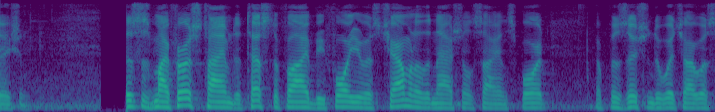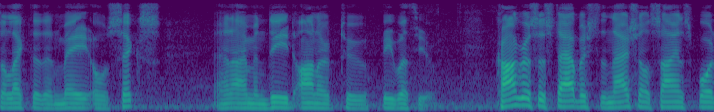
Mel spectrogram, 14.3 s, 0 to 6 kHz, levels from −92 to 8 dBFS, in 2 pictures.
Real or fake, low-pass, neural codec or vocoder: real; 5.4 kHz; none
